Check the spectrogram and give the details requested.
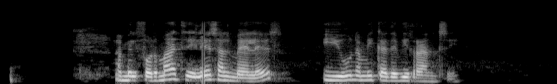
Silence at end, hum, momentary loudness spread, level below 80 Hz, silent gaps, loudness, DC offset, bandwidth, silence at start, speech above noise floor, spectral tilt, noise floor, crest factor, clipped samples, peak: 1 s; none; 11 LU; -58 dBFS; none; -15 LUFS; under 0.1%; 7.8 kHz; 0.1 s; 68 dB; -7.5 dB/octave; -82 dBFS; 16 dB; under 0.1%; -2 dBFS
